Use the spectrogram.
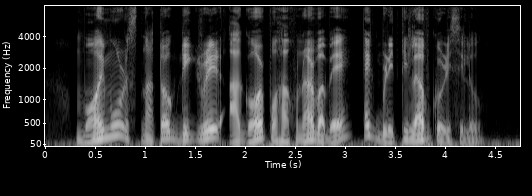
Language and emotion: Assamese, happy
